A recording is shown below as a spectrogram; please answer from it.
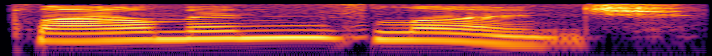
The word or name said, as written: ploughman's lunch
